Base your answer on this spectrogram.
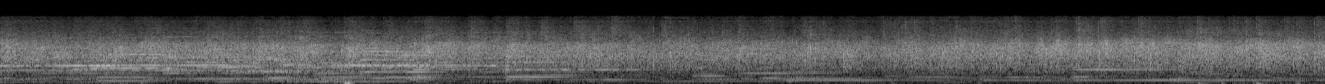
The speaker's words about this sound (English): Oh, do a better clap offering to our Father in the house. What a great Father we have.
